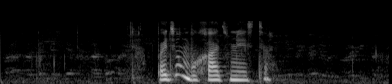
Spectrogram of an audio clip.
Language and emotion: Russian, positive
